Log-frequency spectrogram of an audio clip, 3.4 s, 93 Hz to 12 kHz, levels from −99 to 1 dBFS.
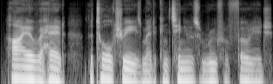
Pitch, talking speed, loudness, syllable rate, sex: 105 Hz, 195 wpm, -17 LUFS, 5.5 syllables/s, male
